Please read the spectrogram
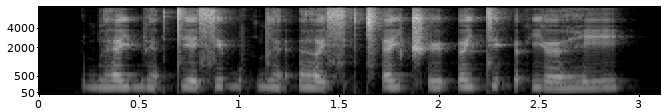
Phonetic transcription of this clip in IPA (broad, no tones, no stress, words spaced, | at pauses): bʱɛjbʱɛ̰tʲɛ sʲobo̰ dʱɛ̰ʔɦə sʲo̰t͡sʼɛjt͡ʃʼy ʔøjtʲəʔʏʔjø ɦi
